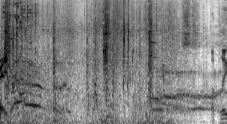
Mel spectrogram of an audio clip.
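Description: Weapons clash and thud in a video game battle.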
